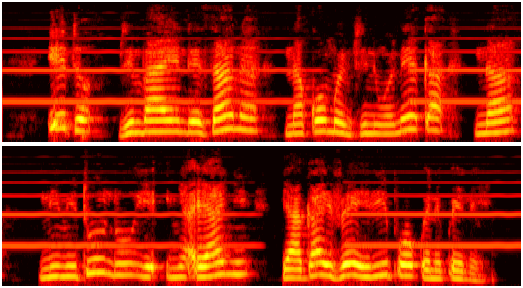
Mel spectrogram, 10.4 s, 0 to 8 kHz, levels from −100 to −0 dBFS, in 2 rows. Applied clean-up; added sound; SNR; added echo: none; Wind instrument, woodwind instrument; 20 dB; none.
